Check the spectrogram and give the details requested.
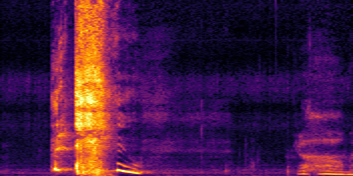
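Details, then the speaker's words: Allergy sneezing after opening windows in summer, ongoing nasal tickle: a sharp intake of breath, then one loud explosive sneeze with a falling voiced tail and a brief vocal sound after. "my god. I'm not done. I still have to sneeze. There's more. No, I still have to sneeze."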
